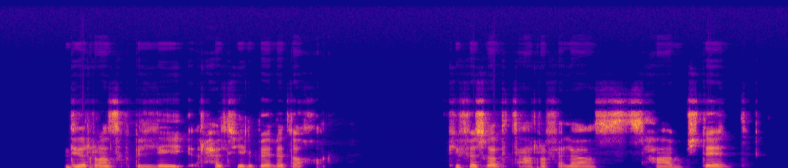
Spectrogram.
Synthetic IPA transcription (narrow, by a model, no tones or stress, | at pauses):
d̪iɾrˤɑzə̥kbəlːiɾˤħəlt̪ilbælæd̪æxo̰ɾˤ | kəfæʃɣæd̪it̪ʕɑrˤːɑfʕlæsˤħɑbʒd̪æd̪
